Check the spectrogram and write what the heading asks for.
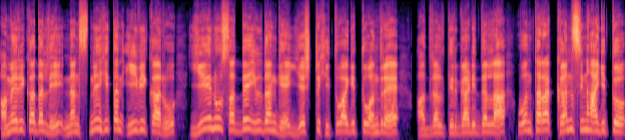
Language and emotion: Kannada, happy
